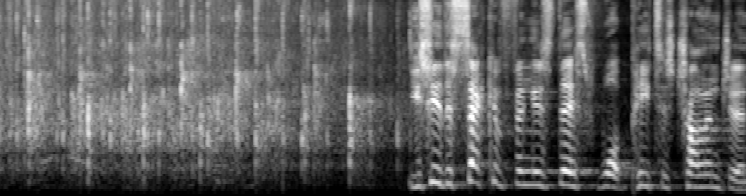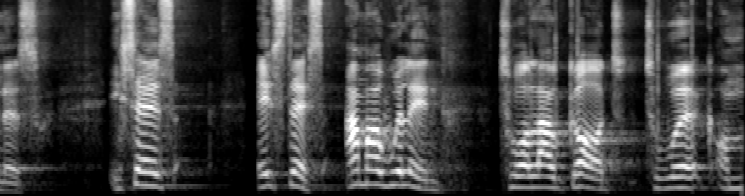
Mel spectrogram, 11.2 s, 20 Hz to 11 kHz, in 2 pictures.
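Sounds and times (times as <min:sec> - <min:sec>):
church congregation clapping: 0:00.0 - 0:03.6
speech: 0:03.1 - 0:11.1.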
